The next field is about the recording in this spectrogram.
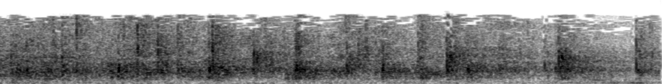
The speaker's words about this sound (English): Hey, everybody clap. Let's have some fun.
